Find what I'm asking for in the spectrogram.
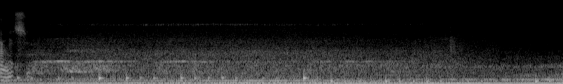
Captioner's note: sirens sounding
